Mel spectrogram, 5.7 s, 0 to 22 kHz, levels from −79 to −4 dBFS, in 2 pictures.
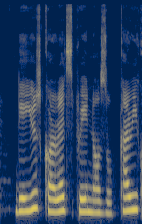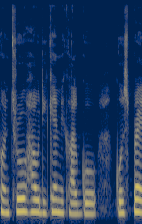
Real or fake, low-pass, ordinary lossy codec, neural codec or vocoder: real; none; none; none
